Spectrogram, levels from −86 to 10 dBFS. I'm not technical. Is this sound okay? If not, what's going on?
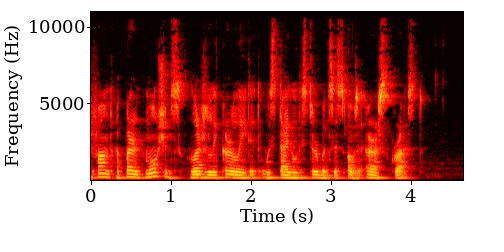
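No, it isn't quite right. From start to finish the speech plays too fast and too high, a bit chipmunk-like. That's a wrong sample rate: the audio is being played back faster than it was recorded, with nothing correcting for the difference. It runs about 1.38 times normal speed, and the pitch rises by about five and a half semitones along with it. That fits a 16 kHz recording played back at 22 kHz.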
